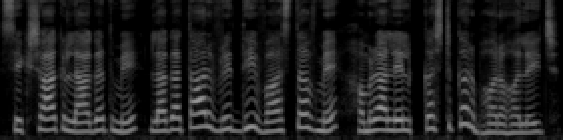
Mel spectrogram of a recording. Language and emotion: Maithili, sad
